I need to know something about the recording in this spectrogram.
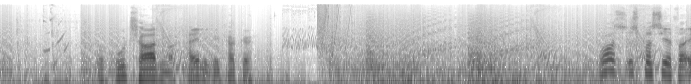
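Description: Video game blasts and zaps fire rapidly in a busy battle.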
